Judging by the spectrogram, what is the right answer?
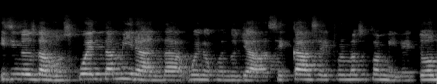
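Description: There is audible room echo around a woman speaking. She keeps a moderate pace with monotone, flat intonation. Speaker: podcast host. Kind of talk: casual interview chat.

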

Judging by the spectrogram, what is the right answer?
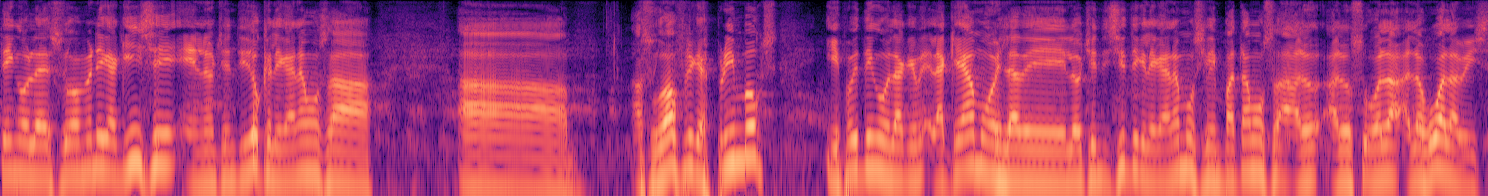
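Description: Animated in tone, a man with a Rioplatense accent speaks at a high pitch and moderate pace with ordinary pitch variation. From Argentina, Buenos Aires area (San Martín). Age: 60s. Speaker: former rugby player. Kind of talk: casual interview. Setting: studio.

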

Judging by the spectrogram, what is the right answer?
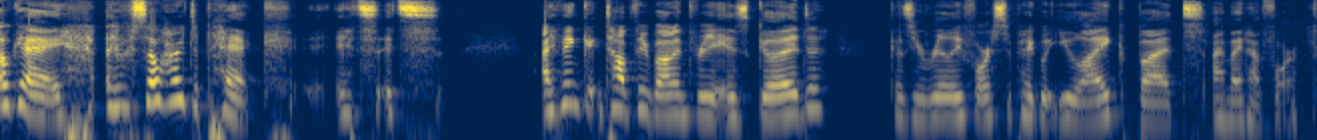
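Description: A woman's plain, everyday voice at medium pitch, fairly slow in pace, with lively intonation. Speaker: podcast co-host. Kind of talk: casual chat. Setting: studio.

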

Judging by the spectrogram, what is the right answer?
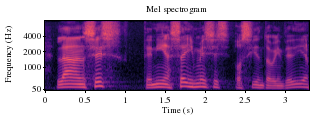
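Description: Over a quiet background, a man speaks with lively intonation and a dark, mellow tone. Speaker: radio host, doctor. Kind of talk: radio health show.

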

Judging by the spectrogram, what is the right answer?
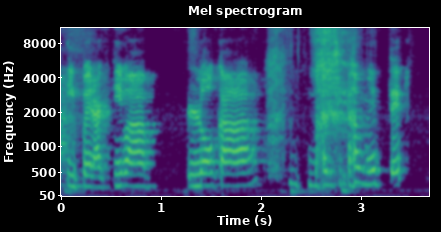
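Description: A woman's fairly high voice holds fairly even intonation. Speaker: photographer and photography teacher. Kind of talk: casual chat. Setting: live stream.

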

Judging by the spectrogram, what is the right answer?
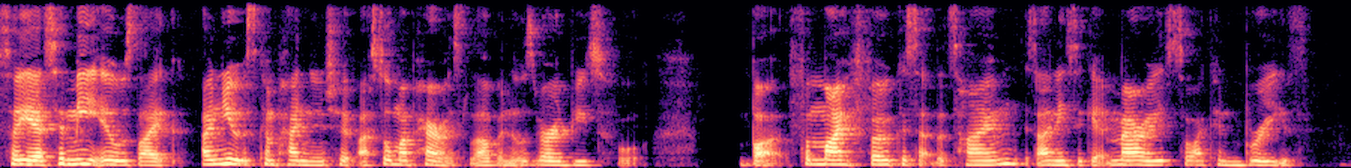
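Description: Monotone and flat, the voice in a London accent moves at a very fast pace. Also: woman, medium pitch for a woman. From West London (Shepherd's Bush), North African family. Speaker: podcast host. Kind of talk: casual chat.

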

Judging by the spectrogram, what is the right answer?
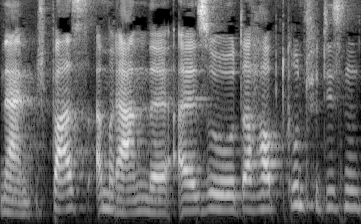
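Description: A woman speaks in a Styrian accent. Her pitch sits in the medium range. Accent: Styrian Austrian German, slips into dialect. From Austria, Styria (Kapfenberg). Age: 30s. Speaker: podcast host. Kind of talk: casual podcast monologue.

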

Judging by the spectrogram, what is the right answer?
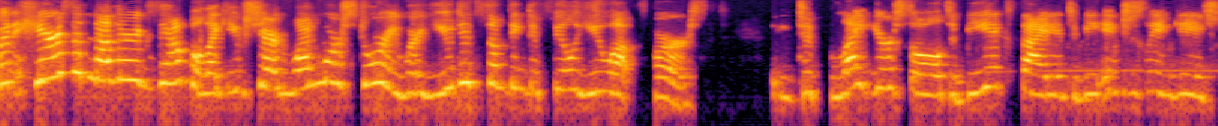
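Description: In an American accent, a woman with a raised, projected voice and a bright, sharp tone speaks at a moderate pace, animated and enthusiastic, with lively intonation. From United States. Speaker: anxiety coach and podcast host. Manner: animated, enthusiastic.

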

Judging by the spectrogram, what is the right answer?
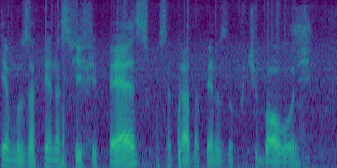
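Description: His very deep, low voice keeps fairly even intonation. This man talks at a moderate pace. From Santa Catarina, Brazil (Joinville). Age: 30s. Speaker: esports team president. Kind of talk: casual chat.

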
